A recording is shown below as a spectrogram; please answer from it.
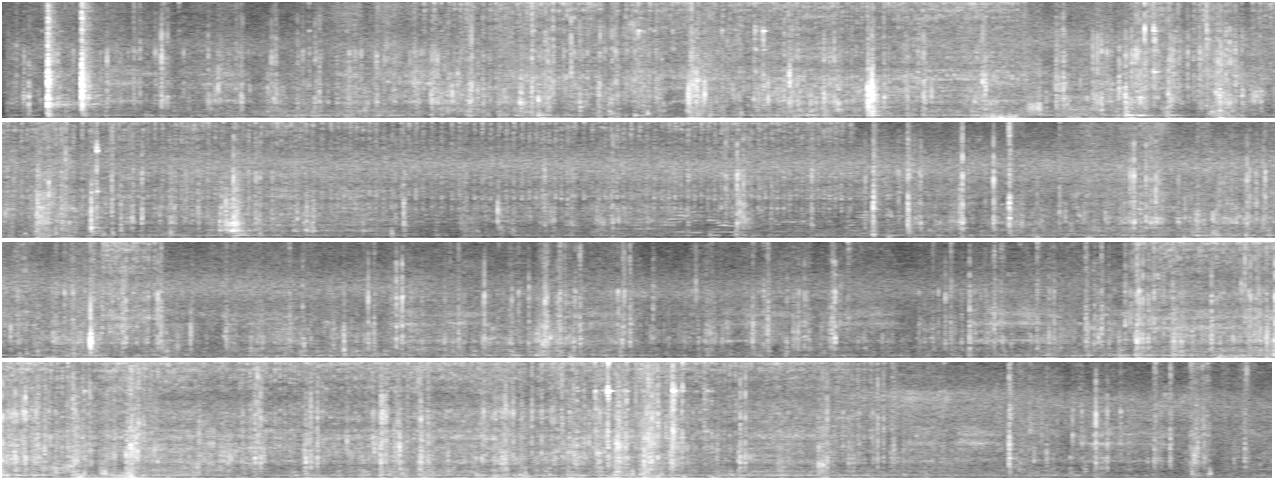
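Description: Mountain bike ridden fast down a dirt singletrack, heard from a camera mounted on the bike: the bike rattles and clatters over roots and rocks, with a steady low hum and rumble underneath. The clattering is heaviest about six seconds in and again near the end.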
